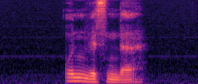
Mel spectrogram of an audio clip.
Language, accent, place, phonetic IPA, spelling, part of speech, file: German, Germany, Berlin, [ˈʊnˌvɪsn̩dɐ], unwissender, adjective, De-unwissender.ogg
- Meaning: 1. comparative degree of unwissend 2. inflection of unwissend: strong/mixed nominative masculine singular 3. inflection of unwissend: strong genitive/dative feminine singular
